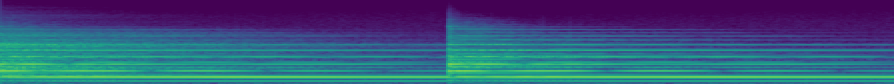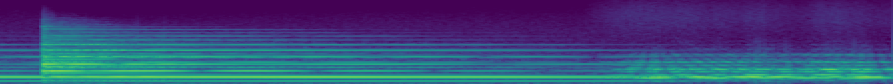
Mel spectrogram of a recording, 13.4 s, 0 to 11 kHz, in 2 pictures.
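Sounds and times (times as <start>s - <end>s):
large deep bell tolling: 0.0s - 13.2s.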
